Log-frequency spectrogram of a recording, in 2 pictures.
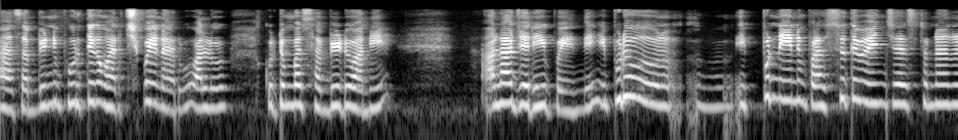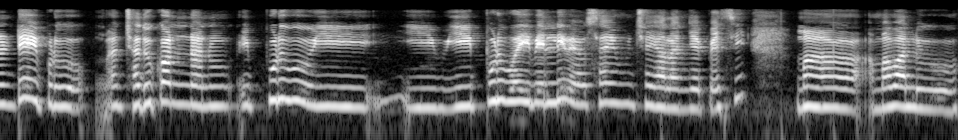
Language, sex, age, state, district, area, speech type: Telugu, female, 45-60, Andhra Pradesh, Nellore, urban, spontaneous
